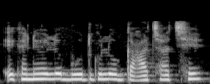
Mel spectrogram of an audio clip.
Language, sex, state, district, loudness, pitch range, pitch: Bengali, female, Assam, Kamrup Metropolitan, -10 LUFS, 220-245 Hz, 240 Hz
